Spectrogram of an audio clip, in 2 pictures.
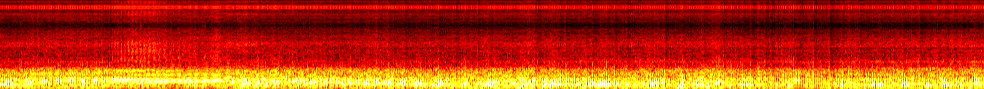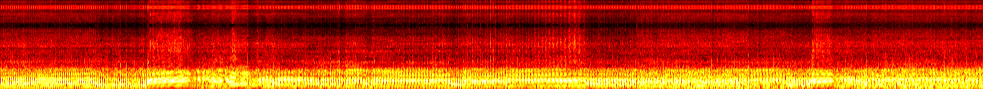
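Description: Dirt bike engine running while riding, loud and continuous. Its pitch drops and climbs again several times in the second half as the rider works the throttle.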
